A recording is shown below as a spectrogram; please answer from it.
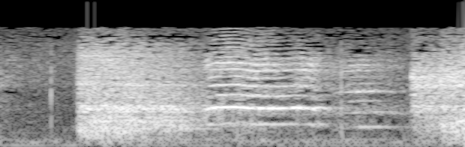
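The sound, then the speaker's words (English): A rifle fires a pot shot at a Japanese soldier during a jungle standoff. Two abrupt, loud blasts each break into a sustained roar, with tonal sound in between. “Get behind me now. I'll take a pot shot at it. Once us shoot, other Japs know us here.”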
